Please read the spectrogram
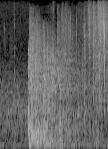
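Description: A firework goes off with a sudden loud burst about half a second in that dies away over about a second, followed by scattered crackles.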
